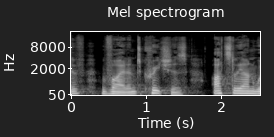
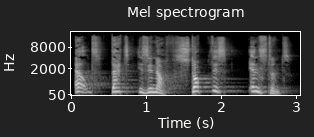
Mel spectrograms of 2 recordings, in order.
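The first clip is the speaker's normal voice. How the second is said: commanding shout; 13 semitones higher than usual. A narrator's reading. Lara shouting an order to the wrecking unicorn. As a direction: stop him dead with a sharp order. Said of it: "Lara shouted".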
